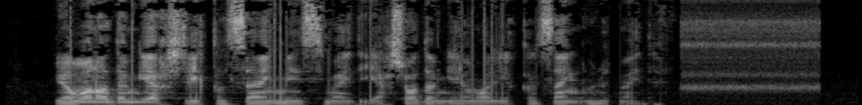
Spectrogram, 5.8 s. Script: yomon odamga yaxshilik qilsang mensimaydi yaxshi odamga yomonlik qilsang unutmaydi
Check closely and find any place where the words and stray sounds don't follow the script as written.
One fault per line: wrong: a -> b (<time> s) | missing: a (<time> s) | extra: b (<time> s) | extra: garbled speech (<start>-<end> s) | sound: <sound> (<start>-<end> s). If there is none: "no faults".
no faults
